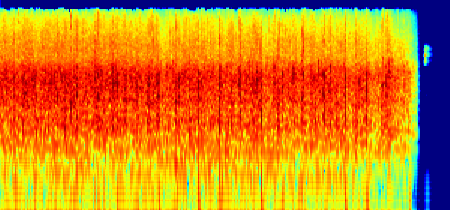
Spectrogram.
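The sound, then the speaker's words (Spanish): Audience applause, loud and dense clapping held at a steady level for about five seconds before cutting off abruptly into silence. “Así es, un fuerte aplauso para ellos.”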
